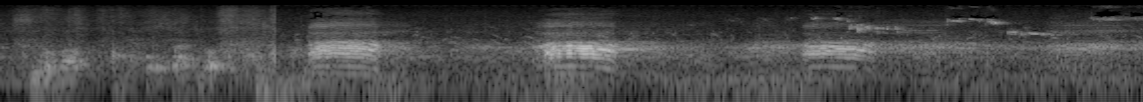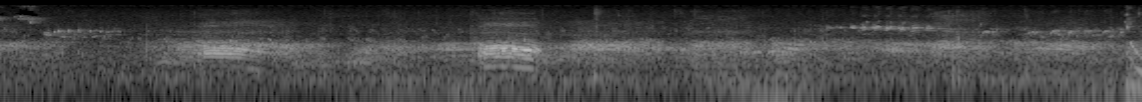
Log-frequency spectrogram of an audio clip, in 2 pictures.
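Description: A bird calling loudly five times, each call about half a second long and roughly two seconds apart, over fainter chirping of small birds.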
